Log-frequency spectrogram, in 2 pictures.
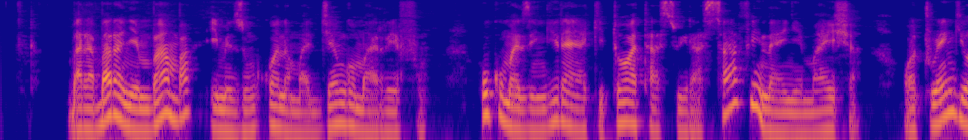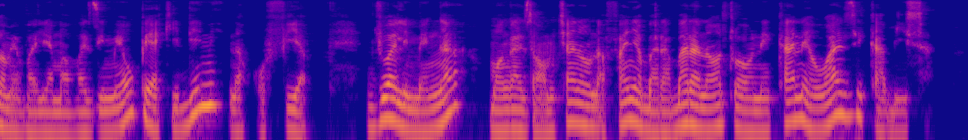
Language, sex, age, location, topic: Swahili, male, 18-24, Mombasa, government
